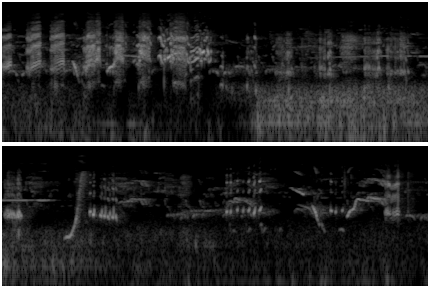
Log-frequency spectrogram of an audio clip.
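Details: Lorikeets in a feeding frenzy at a feeder in Australia, filmed by a feeder camera: a dense burst of harsh, rasping screeches for two seconds, then a noisy scuffle with scattered shorter squawks and thin chirps.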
